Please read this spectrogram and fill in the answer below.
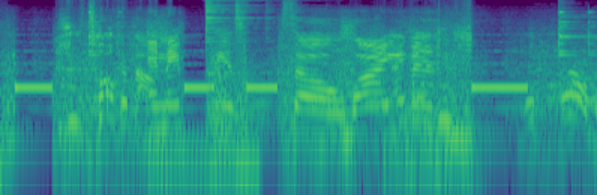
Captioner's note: beep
